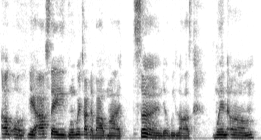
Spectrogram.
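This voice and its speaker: A woman's voice: low-pitched, fairly even intonation, a little slow. A middle-aged woman with a Southern US accent, an army veteran talking candidly and at length in an interview, often laughing. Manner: rambling, frank, laughs often.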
